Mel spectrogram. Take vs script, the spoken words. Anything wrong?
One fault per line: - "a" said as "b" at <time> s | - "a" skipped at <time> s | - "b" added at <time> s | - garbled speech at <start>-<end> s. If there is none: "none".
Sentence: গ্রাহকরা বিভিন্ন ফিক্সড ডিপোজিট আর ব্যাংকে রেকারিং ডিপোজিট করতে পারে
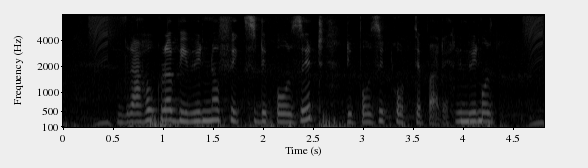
- "আর ব্যাংকে রেকারিং" skipped at 2.5 s
- garbled speech at 3.9-4.4 s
